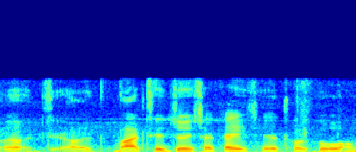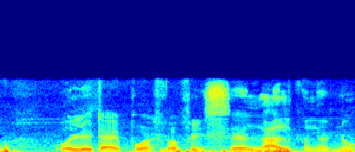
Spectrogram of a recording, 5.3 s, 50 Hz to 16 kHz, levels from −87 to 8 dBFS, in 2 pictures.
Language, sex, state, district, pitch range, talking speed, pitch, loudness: Gujarati, male, Gujarat, Gandhinagar, 110-125 Hz, 145 wpm, 115 Hz, -20 LUFS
